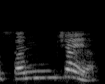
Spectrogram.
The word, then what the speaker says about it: संचय: आपने अनुस्वार बनाया तो संचय कहीं ना कहीं यो का आधा यो का उच्चारण आया ठीक है ऐसे ही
